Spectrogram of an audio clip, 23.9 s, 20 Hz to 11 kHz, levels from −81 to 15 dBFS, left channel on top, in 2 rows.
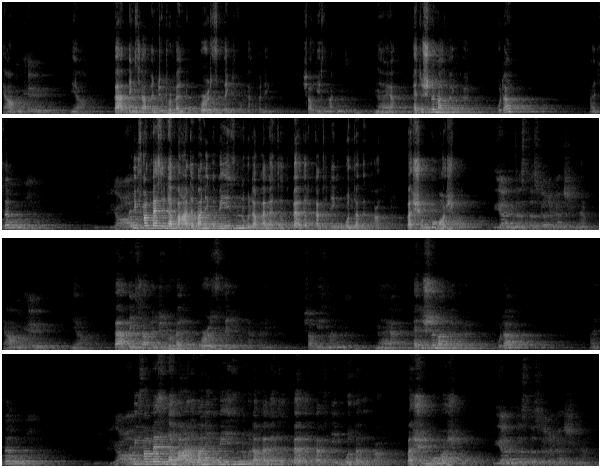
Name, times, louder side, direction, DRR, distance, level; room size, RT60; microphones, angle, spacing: voice 1, 0.3-0.8 2.5-2.8 6.2-6.9 8.6-9.0 11.9-12.7 13.8-14.7 21.8-23.6, equal, 35° left, -6 dB, 1.3 m, -41 dB
voice 2, 1.4-1.7 2.2-3.6 3.9-4.6 5.1-5.4 6.1-6.4 7.4-7.8 8.2-9.4 9.9-10.2 11.8-12.1 14.5-19.1 19.4-19.5 20.1-21.2 23.5-23.6, left 3 dB, 90° left, 6 dB, 0.6 m, -30 dB
7.5 x 3.9 x 3.5 m, 2.3 s
head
